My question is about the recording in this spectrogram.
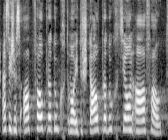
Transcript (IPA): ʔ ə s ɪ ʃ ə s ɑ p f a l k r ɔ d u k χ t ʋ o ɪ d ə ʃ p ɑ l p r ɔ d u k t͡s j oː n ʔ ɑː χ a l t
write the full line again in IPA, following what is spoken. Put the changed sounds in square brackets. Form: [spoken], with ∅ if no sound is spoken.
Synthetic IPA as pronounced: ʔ ə s ɪ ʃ ə s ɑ p f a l [p] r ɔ d u k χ t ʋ o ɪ d ə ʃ [t] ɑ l p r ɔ d u k t͡s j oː n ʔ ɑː [f] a l t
